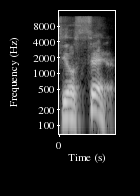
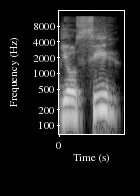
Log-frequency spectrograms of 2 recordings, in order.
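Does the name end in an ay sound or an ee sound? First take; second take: ay sound; ee sound. First: The name ends in an ay sound. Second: The name ends in an ee sound. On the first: The speaker calls it right. "it's Yosef" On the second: The speaker calls it wrong. "it's not Yossi"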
